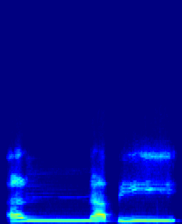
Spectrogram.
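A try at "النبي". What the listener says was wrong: So you really need to hear that ya sound very lightly, but you still need to hear it.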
